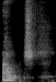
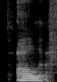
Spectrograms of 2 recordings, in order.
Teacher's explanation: before you get what we know is an O, you have to close your throat and open it up. That's called a glottal stop.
